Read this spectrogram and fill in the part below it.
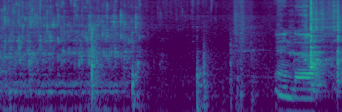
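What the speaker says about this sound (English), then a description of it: "For right now though, I'm gonna finish up my dishes." Dishes being washed at a kitchen sink, with plates, pots and cutlery clattering against each other, sharp clinks scattered among softer rattles and the background wash of water.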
